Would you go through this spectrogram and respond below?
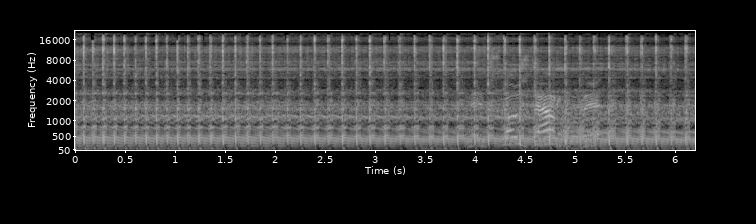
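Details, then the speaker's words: Motorized bicycle with a 100cc two-stroke kit engine: rapid, raspy buzz at idle that surges and sags instead of holding steady after the idle was adjusted; the idle keeps hunting in rpm, and the owner is unsure why. "It also keeps fluctuating in RPM and I'm not sure why the engine pick up"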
